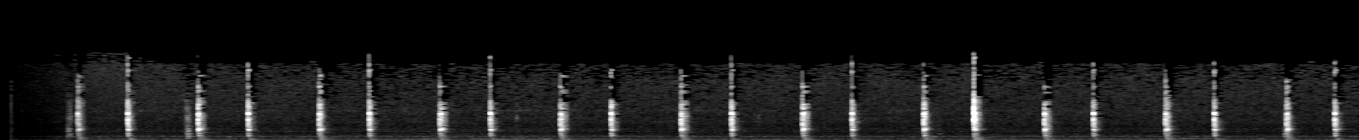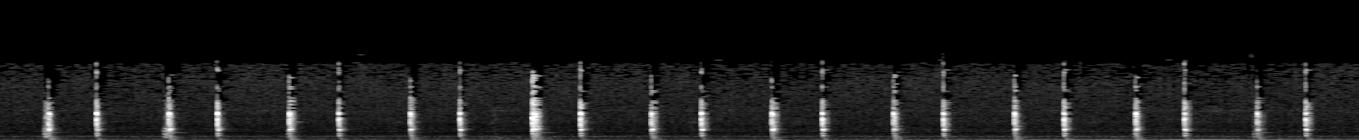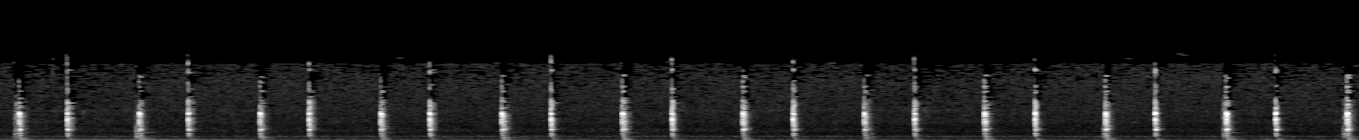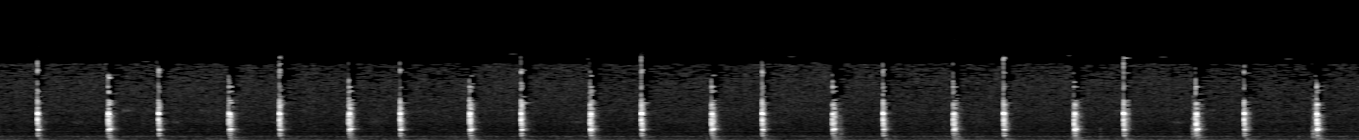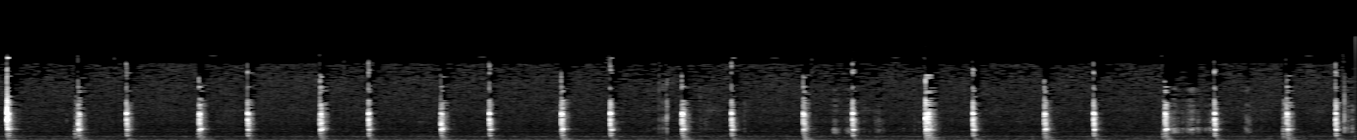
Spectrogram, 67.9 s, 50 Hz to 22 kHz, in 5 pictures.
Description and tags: Grandads Wall Clock c1926
A recording of my grandfather's old pendulum wall clock, made in about 1926. The mechanism is worn and ticks unevenly, with occasional clunks from damaged cogwheel teeth. Recorded from inside the case, it is entirely unedited so contains slight ambient noise.
Old-clock, Pendulum-clock, uneven-tick, Wall-clock, worn-clock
